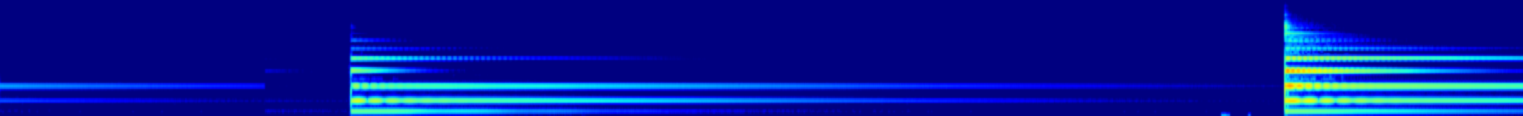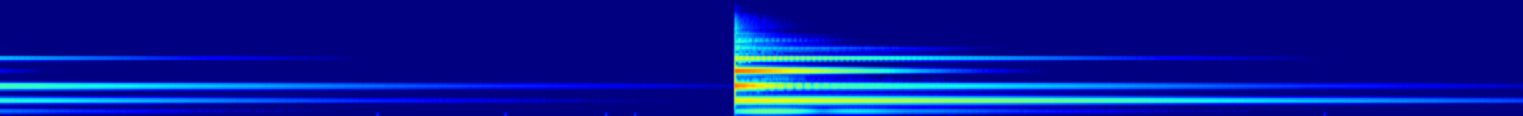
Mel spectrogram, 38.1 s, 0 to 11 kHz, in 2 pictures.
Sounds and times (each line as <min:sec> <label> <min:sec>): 0:04.4 singing bowl 0:10.7
0:16.1 singing bowl 0:22.8
0:28.2 singing bowl 0:37.2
